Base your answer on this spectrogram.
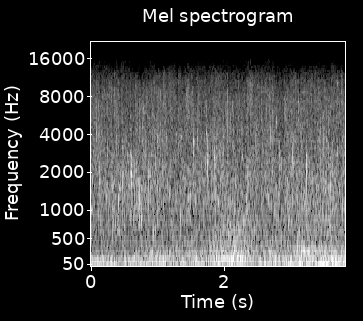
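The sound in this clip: Steady rain pours down in a dense, continuous hiss of drops with no pauses and no voices.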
